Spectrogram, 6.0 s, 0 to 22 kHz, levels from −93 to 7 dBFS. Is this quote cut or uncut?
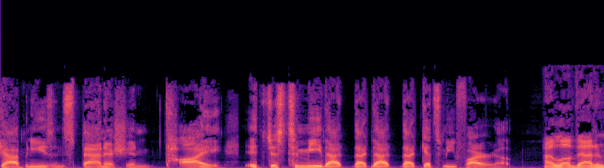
cut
